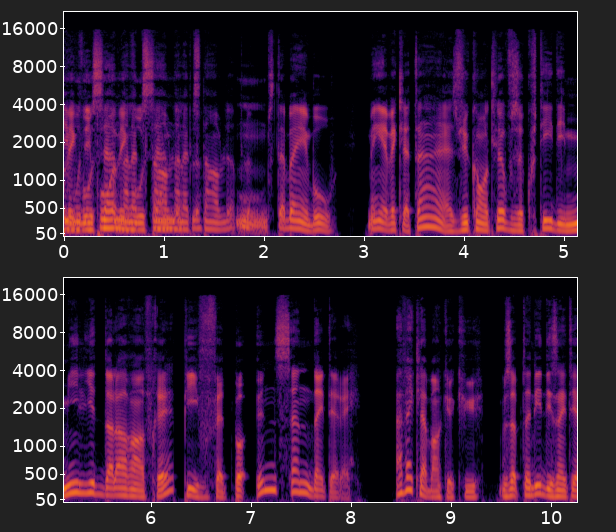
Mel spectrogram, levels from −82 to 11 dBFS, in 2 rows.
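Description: A likely second, slower capture path mixes in a doubled audio track, already under way at 0 s: a clean copy follows about half a second behind, a few dB quieter, and stops abruptly at 1.88 s, just before "c'était bien beau".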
